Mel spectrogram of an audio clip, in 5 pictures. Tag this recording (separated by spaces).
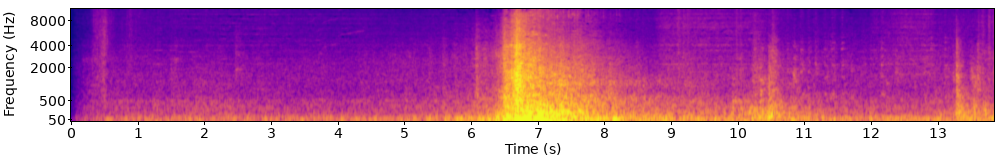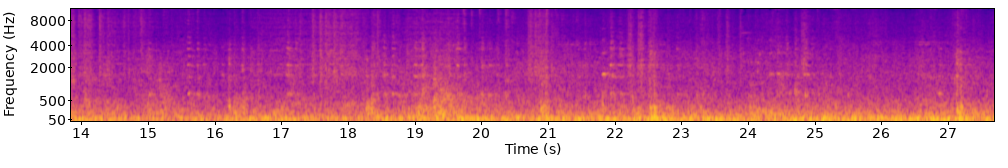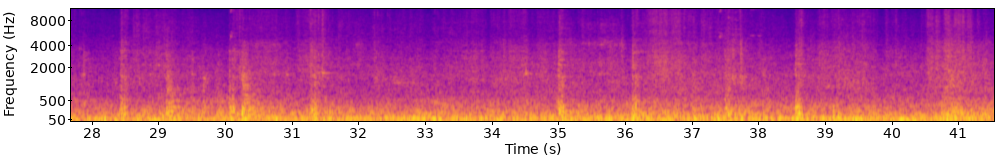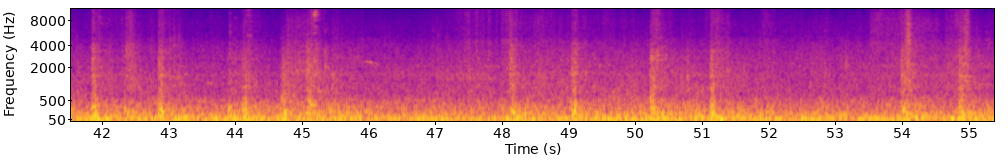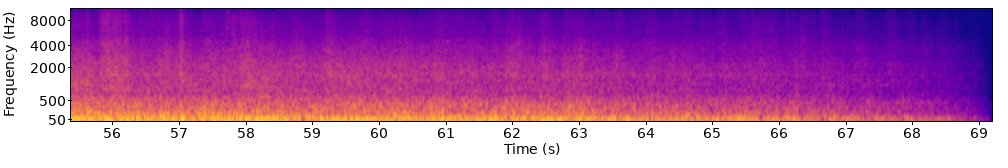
field-recording mechanical train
